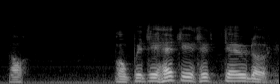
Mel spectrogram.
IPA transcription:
noh mum piti heti sitːe yløs

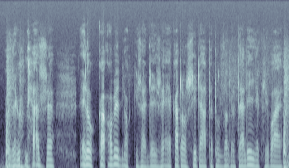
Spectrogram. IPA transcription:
ʋɑn se kum peæsˑøː elukːɑːʔ ʔomin nokːisɑn niːn se eː kɑtos sitæ tːæ tulːoːko sitæ liːjɑksi ʋɑˑe

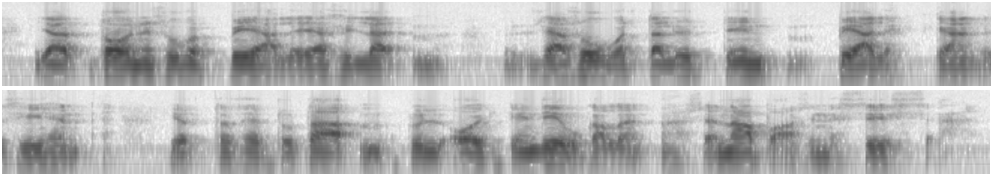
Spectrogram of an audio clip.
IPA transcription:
jɑ toˑe̝nen suːʋep piælːej jɑ silːæ sitæ suːʋetːɑ lyøtˑiːm piælːekːæˑe̝n siːhen jotːɑ se tŭŏtɑ tulʲ oˑe̝kˑeˑĭn tiukɑlːen se nɑpɑ sinːes sisˑæ̥ːn

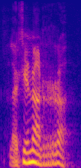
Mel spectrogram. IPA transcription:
ælæ siæ̝ nɑrːɑː

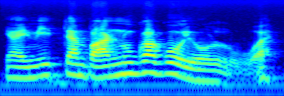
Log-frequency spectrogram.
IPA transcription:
jɑ ei mitːæm b̥ɑnːukɑkoi olːuˑ

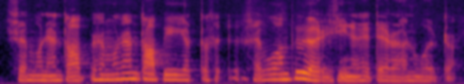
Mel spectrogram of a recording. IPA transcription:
semːonʲen tɑp semːosen tɑpij jotːɑ se se ʋuɑm pyøri siːnæ se teræ nuoĭ jotːɑ

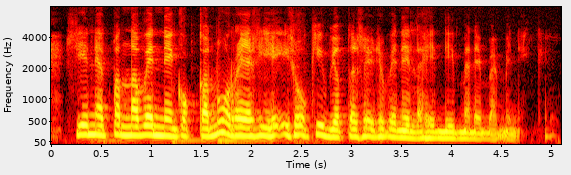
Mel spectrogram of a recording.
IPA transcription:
siːhe niæt pɑnːɑːʋ ʋenːeːŋ kokːɑːn nuorɑ jɑ siːhe iso kiʋ jotːɑ se eˑi se ʋenel læhen niːm mænemːæːm minːekːæˑ

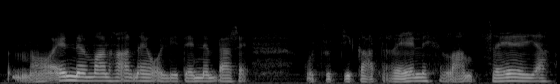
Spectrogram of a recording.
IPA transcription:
no enːeʋːɑnhɑː ne olʲːiːt enːemb̥æː se kutsutʲːiː kɑtrelʲ lɑntseː jɑ

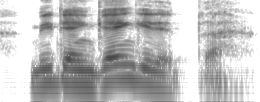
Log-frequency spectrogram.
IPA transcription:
miteŋ keŋɡ̊itetːæː

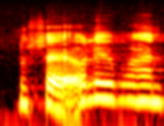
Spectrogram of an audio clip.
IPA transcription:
no se oli ʋɑˑen

